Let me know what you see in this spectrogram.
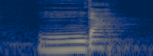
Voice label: "louse", Kalanga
